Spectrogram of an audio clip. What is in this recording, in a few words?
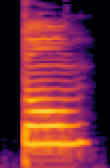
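"dong", Mandarin Chinese, first tone; pinyin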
